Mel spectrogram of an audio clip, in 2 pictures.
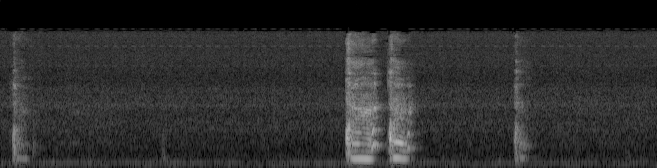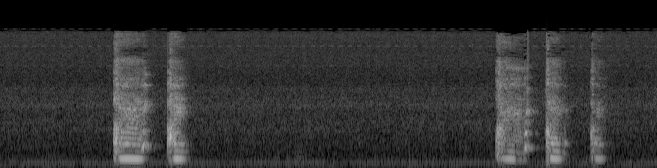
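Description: Seven coughs in three separate bouts of two to three, with quiet pauses between them in a quiet room.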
